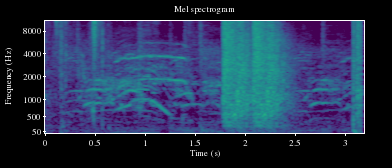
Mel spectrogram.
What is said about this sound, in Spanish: De repente, se desató la locura. Había muchos, muchos disparos.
